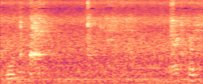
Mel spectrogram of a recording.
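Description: Spatula stirring and scraping through thick mustard gravy in a wok, with two short sharp scrapes about a second in and near the end. Under it runs a steady low hum.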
